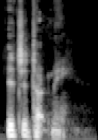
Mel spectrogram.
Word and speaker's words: Ichetucknee: I hope I'm saying Itch Itchitunkey Springs. Good grief. Let me try this one more time. Ichetucknee. I did it.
